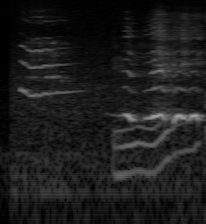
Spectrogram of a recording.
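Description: A woman crying: a short high-pitched whimper, then a longer wailing sob that rises in pitch.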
